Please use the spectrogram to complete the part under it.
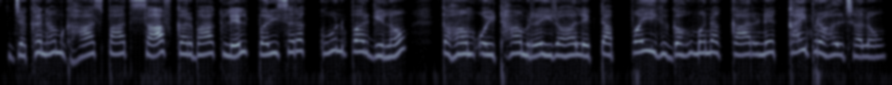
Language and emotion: Maithili, fearful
